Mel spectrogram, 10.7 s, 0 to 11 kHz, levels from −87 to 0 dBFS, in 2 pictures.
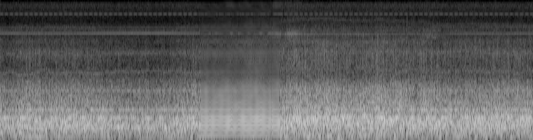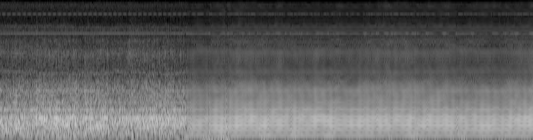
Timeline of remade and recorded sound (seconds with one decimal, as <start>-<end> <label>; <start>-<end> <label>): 0.0-2.0 recorded; 2.0-2.8 remade; 2.8-7.2 recorded; 7.2-10.7 remade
